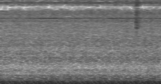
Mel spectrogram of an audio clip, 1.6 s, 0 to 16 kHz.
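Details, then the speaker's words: 1971 Ford F100 XLT Ranger with 6R80 transmission, after torque converter repair, cold engine at about 35°F warming up, good oil pressure: low, even idle rumble, no knocks or ticks; purring smoothly. "But man, this is purring like a kitten. Let's just pull these lights on. Everything's sounding good."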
